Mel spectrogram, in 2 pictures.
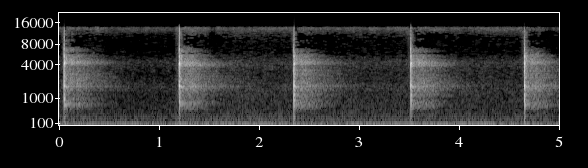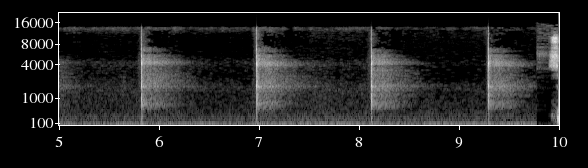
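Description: Metronome beat played for a minute of silence: sharp, ringing ticks at an even, slow pace, a little under one per second, nine in all, over a steady low hum.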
